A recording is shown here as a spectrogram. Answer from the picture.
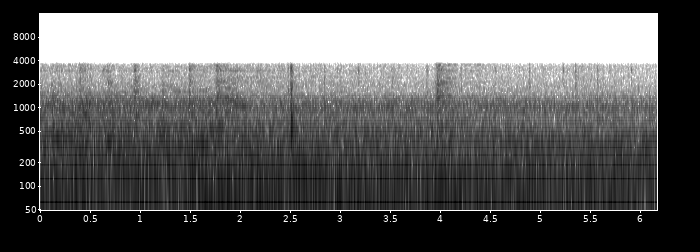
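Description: Steady low rumble of a car's engine and tyre road noise heard from inside the cabin while driving, with two brief sharp clicks about two and a half and four seconds in.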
